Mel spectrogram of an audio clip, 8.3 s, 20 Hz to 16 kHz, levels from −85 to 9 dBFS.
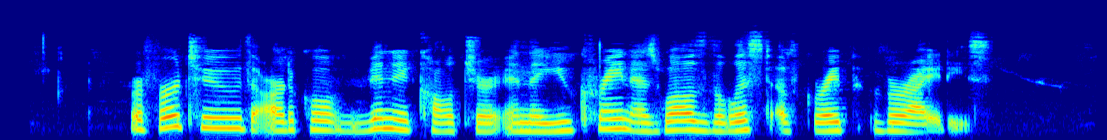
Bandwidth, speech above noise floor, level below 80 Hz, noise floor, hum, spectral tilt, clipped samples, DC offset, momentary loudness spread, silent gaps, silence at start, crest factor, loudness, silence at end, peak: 7.6 kHz; 46 dB; -76 dBFS; -68 dBFS; none; -6.5 dB/octave; under 0.1%; under 0.1%; 9 LU; none; 1 s; 16 dB; -22 LUFS; 0.9 s; -6 dBFS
